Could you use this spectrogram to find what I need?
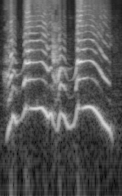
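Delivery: high, loud cheer. Acted. The toys cheering at the mountaintop, high and loud. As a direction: shout it for joy. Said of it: "cried the little".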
